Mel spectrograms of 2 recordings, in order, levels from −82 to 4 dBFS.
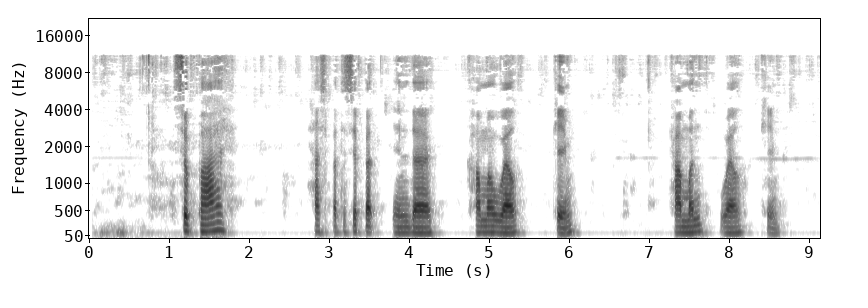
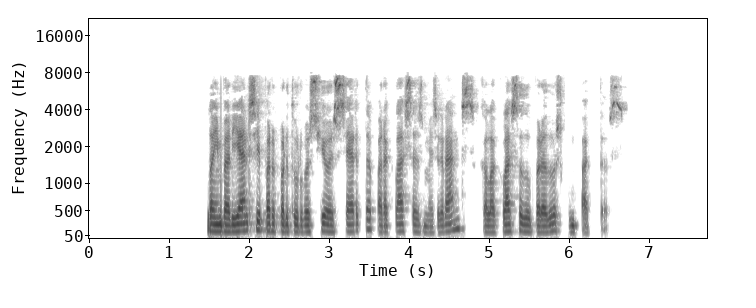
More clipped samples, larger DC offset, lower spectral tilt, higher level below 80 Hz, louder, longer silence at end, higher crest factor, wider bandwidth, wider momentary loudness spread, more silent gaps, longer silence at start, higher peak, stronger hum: neither; neither; first, -5 dB/octave vs -3.5 dB/octave; first, -52 dBFS vs -64 dBFS; first, -20 LUFS vs -26 LUFS; second, 0.5 s vs 1 s; about the same, 22 dB vs 22 dB; first, 12 kHz vs 8.2 kHz; first, 18 LU vs 10 LU; second, none vs 3.41-3.45 s, 6.32-6.39 s; second, 0.15 s vs 1.5 s; first, 0 dBFS vs -6 dBFS; neither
